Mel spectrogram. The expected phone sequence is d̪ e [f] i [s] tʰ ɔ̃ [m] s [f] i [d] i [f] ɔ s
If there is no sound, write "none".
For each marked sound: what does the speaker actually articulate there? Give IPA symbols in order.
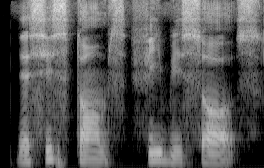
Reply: s, s, m, f, b, s

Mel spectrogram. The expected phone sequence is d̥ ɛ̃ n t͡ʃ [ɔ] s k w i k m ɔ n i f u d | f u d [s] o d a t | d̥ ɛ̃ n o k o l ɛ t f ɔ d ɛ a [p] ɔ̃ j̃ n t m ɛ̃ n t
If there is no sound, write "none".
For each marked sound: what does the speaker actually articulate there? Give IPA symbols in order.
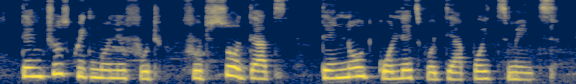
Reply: u, s, p

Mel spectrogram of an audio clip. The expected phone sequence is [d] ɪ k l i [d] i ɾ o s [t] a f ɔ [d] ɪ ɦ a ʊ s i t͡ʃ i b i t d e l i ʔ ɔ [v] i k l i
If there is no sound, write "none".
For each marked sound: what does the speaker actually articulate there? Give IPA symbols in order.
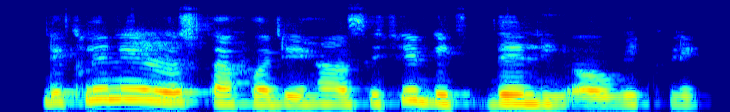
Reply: d, n, t, d, w

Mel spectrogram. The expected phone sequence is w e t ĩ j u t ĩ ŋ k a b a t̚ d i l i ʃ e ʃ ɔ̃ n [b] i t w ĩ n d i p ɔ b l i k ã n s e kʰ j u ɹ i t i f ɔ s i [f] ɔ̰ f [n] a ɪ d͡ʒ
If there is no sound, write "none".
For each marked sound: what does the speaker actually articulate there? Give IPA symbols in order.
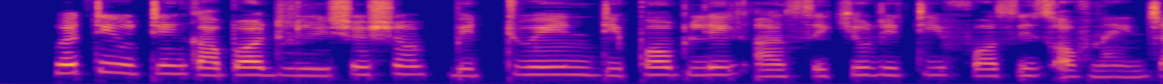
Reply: b, s, n

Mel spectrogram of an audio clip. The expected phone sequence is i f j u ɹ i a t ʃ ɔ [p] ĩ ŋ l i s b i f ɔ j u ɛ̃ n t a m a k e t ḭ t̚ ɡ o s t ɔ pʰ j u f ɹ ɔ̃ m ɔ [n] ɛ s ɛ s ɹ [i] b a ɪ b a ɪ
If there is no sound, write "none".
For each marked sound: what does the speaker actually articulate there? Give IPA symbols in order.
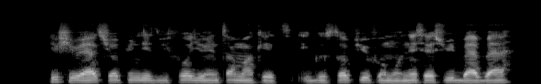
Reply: p, n, i

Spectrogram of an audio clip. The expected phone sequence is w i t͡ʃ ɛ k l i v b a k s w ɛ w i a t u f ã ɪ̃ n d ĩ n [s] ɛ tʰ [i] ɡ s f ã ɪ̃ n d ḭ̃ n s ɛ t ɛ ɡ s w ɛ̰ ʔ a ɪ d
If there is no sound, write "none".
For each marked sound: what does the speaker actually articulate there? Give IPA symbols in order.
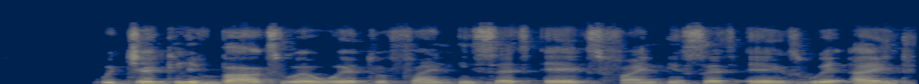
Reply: s, ɛ

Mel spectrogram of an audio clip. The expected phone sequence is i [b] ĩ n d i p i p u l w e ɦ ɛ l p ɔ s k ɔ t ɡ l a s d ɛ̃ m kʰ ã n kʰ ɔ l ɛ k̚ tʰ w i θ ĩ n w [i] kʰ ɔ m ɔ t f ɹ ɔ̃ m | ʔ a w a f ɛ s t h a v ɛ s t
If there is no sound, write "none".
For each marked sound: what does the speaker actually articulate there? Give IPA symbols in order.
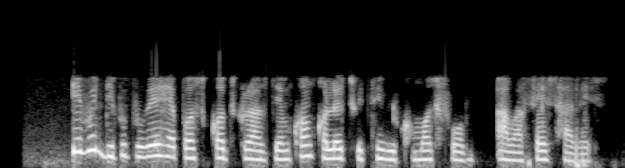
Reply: v, i

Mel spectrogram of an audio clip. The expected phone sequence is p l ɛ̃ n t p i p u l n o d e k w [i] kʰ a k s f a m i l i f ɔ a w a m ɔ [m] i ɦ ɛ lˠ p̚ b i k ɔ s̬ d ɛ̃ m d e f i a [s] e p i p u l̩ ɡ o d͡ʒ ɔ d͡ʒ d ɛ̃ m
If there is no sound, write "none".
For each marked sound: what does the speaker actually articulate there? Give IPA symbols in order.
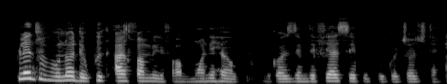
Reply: i, n, s

